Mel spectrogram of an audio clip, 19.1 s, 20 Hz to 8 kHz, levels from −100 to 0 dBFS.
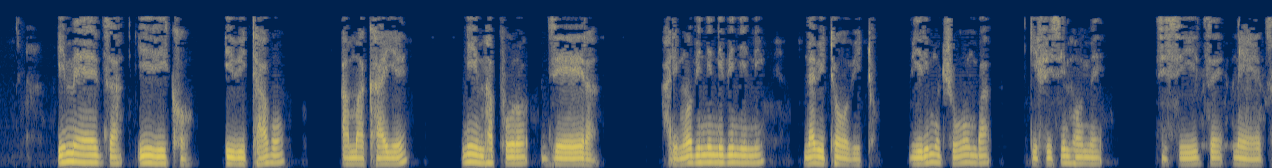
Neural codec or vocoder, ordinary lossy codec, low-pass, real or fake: codec, 16 kHz, 16 kbps, FunCodec, trained on LibriTTS, 50 frames a second; MP3, 24 kbps; 7.2 kHz; fake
